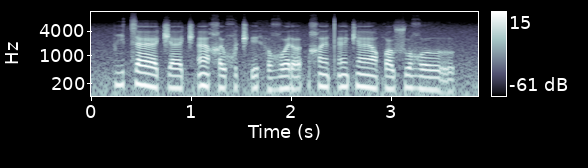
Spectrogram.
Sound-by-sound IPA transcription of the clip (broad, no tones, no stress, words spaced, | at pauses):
pi t͡sæːt͡ʃæː t͡ʃʼæ̃χe χʷət͡ʃʼehɐ ʁʷæɾɐ | χɛ̃ːtʼɛ̃ːt͡ʃæ̃ːqʷɤː sʷɐ ʁʷɤː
